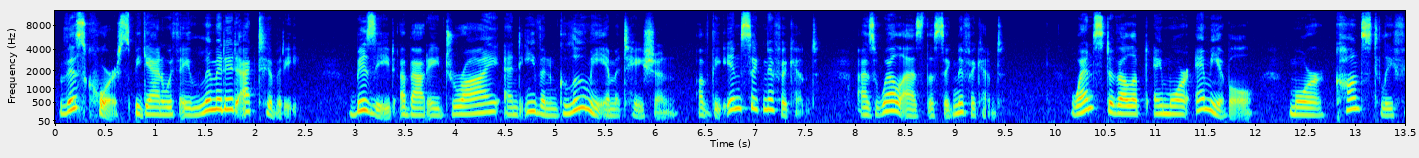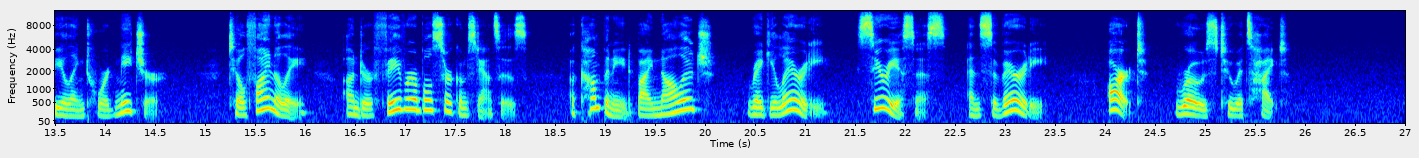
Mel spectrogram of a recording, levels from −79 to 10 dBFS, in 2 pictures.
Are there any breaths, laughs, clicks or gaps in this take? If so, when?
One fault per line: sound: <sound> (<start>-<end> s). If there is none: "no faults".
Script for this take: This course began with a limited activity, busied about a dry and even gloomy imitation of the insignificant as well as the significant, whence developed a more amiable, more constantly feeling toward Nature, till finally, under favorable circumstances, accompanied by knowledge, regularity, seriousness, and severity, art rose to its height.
no faults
